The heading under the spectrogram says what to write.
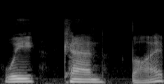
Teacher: the n sound at the end of can is just before a b, so it starts to resemble a m sound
